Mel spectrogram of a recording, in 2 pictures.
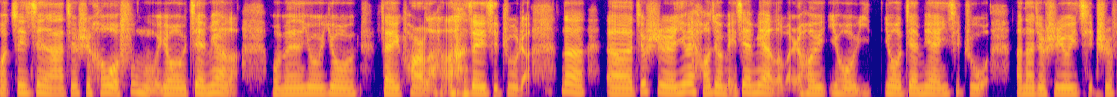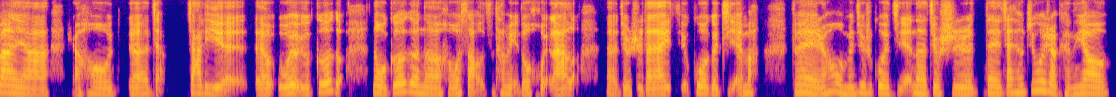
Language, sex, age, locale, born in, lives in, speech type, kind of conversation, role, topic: Chinese, female, 25-29, zh-CN, China, United States, conversation, advice, user, 在家庭聚会上旧怨被翻出来引发争吵时，我该怎么处理？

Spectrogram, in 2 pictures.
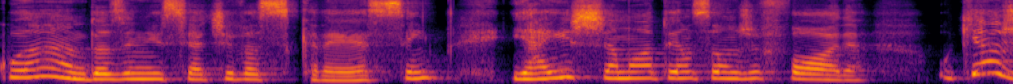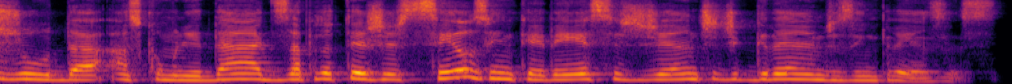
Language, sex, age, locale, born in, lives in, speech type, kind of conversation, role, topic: Portuguese, female, 60-64, pt-BR, Brazil, United States, read, expert-assistant, asker, Como funciona a relação entre recursos naturais e a economia de diferentes regiões do Brasil?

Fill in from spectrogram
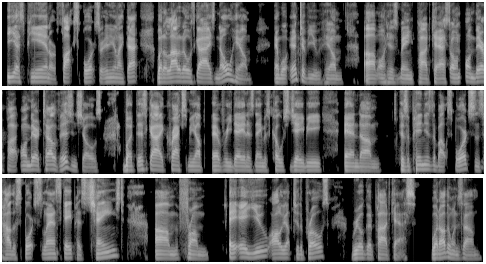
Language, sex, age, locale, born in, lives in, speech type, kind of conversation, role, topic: English, male, 60-64, en-US, United States, United States, conversation, unstructured, none, What under-the-radar podcasts or YouTube channels have you loved lately, and what makes them special?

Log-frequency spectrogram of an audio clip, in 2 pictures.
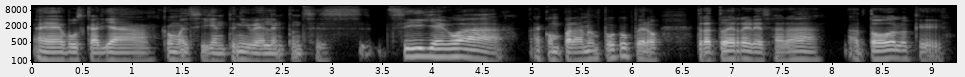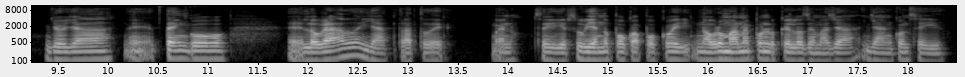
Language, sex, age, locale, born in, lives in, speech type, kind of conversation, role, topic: Spanish, male, 20-24, es-MX, Mexico, Mexico, conversation, unstructured, none, ¿Qué te hace sentir orgulloso/a de ti mismo/a?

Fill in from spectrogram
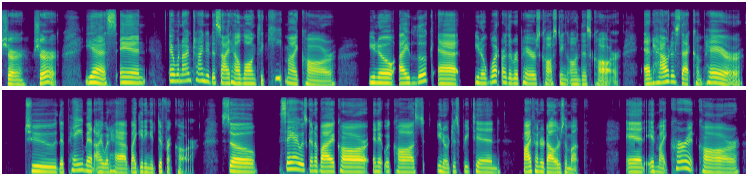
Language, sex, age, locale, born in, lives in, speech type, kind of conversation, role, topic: English, female, 55-59, en-US, United States, United States, conversation, unstructured, none, Should you keep your old car longer instead of upgrading to a newer, more efficient model?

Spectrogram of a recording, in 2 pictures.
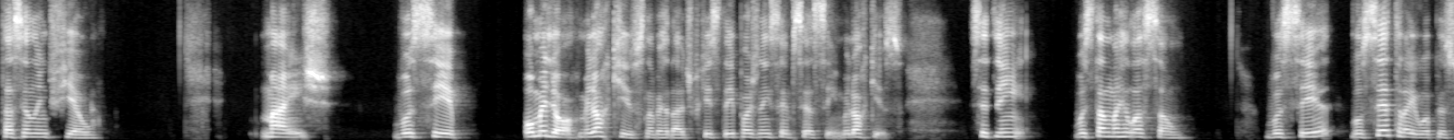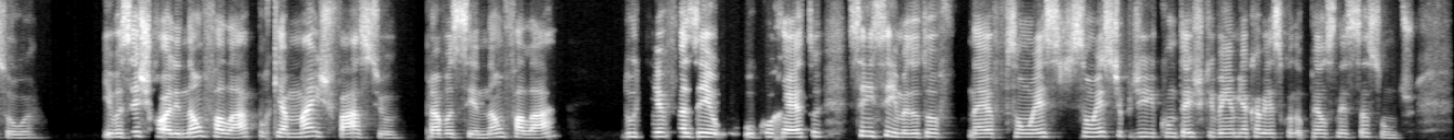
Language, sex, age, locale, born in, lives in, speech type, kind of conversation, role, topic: Portuguese, female, 25-29, pt-BR, Brazil, Portugal, conversation, unstructured, none, O que você faria se tivesse que escolher entre o que é fácil e o que é certo?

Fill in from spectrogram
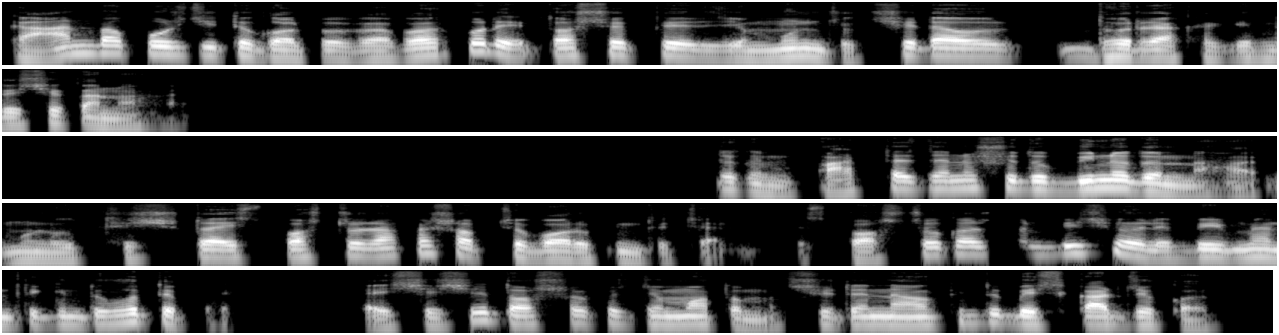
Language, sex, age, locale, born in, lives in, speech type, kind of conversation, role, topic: Bengali, male, 20-24, bn-BD, Bangladesh, Bangladesh, read, expert-assistant, expert, একটি দেশের শাসনব্যবস্থায় সাধারণ মানুষের অংশগ্রহণ বাড়ানোর জন্য সহজ কিছু উপায় কী হতে পারে?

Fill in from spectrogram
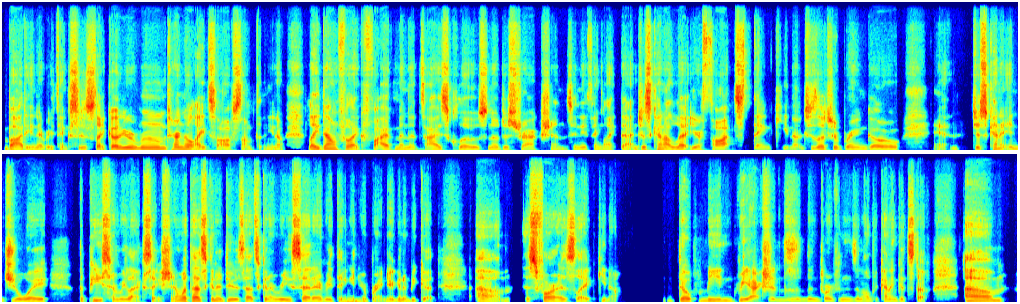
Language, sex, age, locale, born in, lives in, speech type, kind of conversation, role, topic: English, male, 20-24, en-US, United States, United States, conversation, advice, advisor, How can I manage daily stress better?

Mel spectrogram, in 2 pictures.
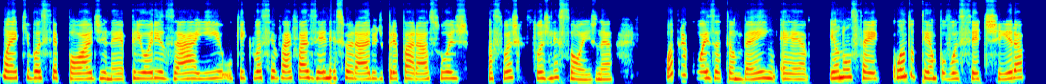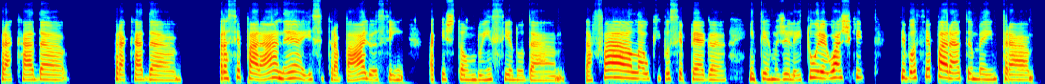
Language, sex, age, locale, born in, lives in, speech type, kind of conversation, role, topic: Portuguese, female, 55-59, pt-BR, Brazil, United States, conversation, advice, advisor, Como decidir o que priorizar quando há muitas opções importantes?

